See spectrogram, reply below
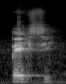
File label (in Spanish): Presagio, Zapoteco de Petapa; Religión; Vocabulary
